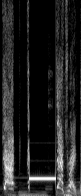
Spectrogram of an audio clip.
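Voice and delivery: normal talking voice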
